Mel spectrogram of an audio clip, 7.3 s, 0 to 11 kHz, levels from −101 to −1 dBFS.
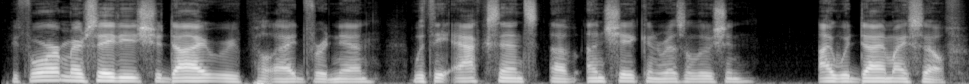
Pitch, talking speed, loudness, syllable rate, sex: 120 Hz, 130 wpm, -18 LUFS, 4.6 syllables/s, male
